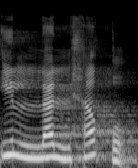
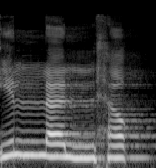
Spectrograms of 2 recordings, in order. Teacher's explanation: Agak ditahan dulu baru keluar pantulannya. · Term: qalqalah akbar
